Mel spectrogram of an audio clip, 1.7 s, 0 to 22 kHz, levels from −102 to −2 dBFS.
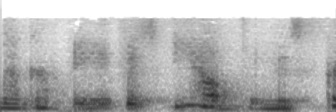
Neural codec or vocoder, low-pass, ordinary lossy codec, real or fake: codec, 44.1 kHz, 0.9 kbps, DAC; 14.4 kHz; MP3, 48 kbps; fake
